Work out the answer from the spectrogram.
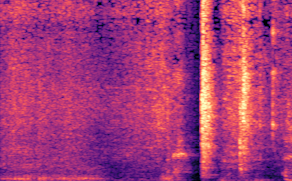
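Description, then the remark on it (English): A heavy file cabinet is pushed across the floor of an old courthouse with a low, grinding rumble, then slams into place in front of the door with a sharp thud, followed by a few lighter bumps and shuffles. “Push this file cabinet in front of the door.”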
